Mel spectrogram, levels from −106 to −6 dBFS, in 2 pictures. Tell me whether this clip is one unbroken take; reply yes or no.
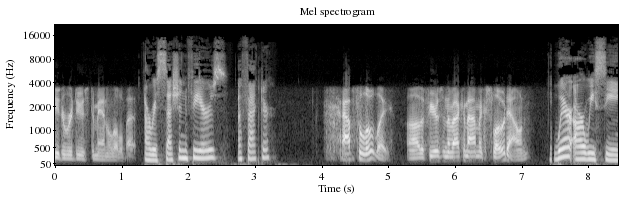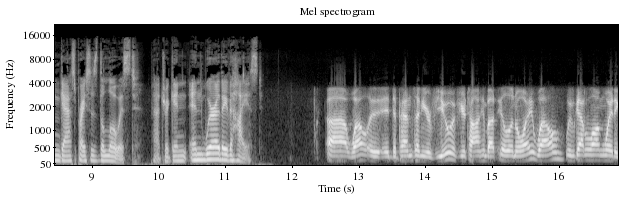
no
